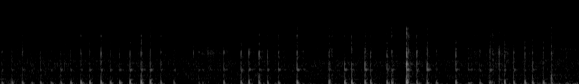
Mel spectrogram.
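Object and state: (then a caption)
Cardboard tube. Fingertips tap and nails scratch on an empty, hollow brown cardboard tube held in both hands. About thirty soft, quick taps each give a low hollow thump around 82 Hz that dies away almost at once. Faint dry clicking and scratching sit above the thumps.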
